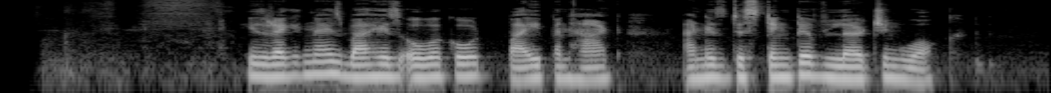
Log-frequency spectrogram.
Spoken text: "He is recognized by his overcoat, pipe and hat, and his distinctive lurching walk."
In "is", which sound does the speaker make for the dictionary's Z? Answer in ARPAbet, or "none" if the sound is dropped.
Z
